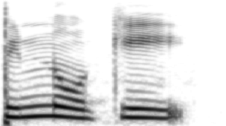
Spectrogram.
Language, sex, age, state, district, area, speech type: Tamil, female, 18-30, Tamil Nadu, Erode, rural, read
